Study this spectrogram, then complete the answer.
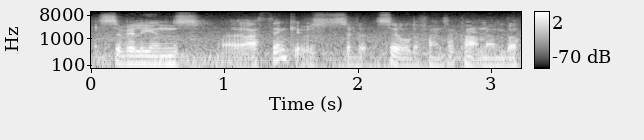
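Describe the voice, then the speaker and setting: A man's voice: low voice, steady tone, fast talker, vocal fry, noisy background. A man giving a casual, unscripted product review in a rambling, offhand, sweary way. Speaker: collector and reseller reviewing gas masks.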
